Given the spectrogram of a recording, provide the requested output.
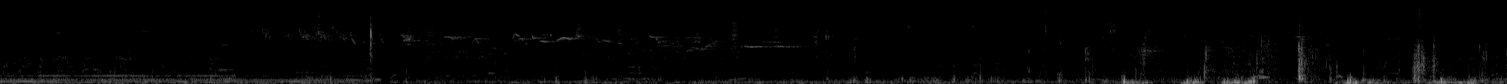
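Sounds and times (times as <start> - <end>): faint birds chirping: 0.0 - 9.8.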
